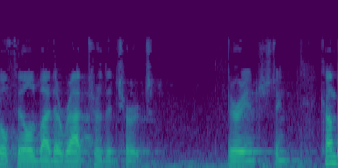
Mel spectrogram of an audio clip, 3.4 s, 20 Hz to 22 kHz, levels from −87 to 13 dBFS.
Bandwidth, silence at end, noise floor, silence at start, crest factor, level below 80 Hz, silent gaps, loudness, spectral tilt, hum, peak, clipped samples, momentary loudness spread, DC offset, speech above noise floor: 8.4 kHz; 0 s; -52 dBFS; 0 s; 20 dB; -62 dBFS; none; -32 LUFS; -7.5 dB/octave; none; -12 dBFS; under 0.1%; 14 LU; under 0.1%; 21 dB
